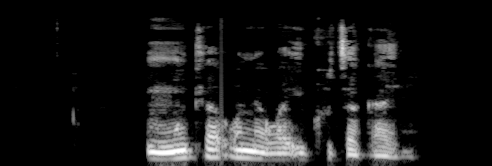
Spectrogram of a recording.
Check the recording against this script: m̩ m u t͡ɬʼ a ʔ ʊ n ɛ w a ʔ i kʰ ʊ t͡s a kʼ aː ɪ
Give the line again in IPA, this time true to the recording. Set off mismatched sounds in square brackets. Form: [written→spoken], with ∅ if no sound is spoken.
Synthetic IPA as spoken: m̩ m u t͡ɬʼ a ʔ ʊ n ɛ w a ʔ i kʰ [ʊ→u] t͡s a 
